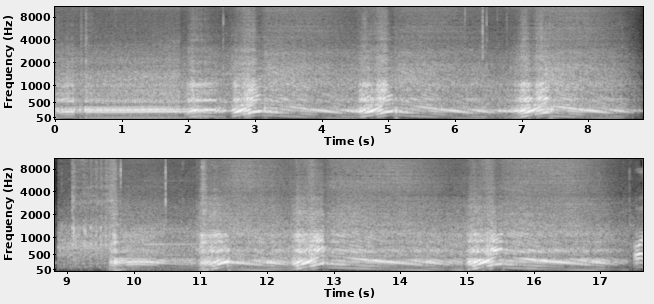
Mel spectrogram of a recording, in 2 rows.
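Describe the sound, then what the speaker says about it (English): Revving through the TRD catback exhaust on a 2020 Toyota Avalon TRD or Camry TRD, loud and near, with repeated rising-and-falling blips over a steady idle. "my favorite part with both vehicles is they come with the TRD catback exhaust. It's not too aggressive, but it gives it a nice tone"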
